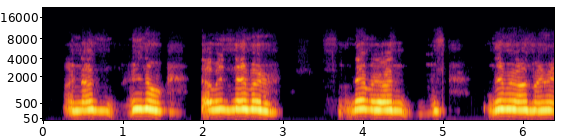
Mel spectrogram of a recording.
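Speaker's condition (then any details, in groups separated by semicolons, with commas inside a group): Speech impediment; finds writing easier than speaking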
